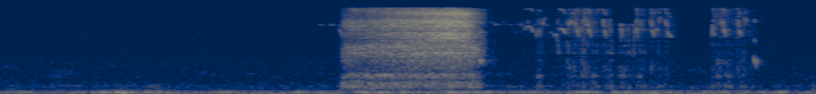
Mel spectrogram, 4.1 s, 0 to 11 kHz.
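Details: From barn owl owlets in nest box C, late May to early June 2025, one long loud hiss of about two-thirds of a second, followed by broken, shorter rasping bursts.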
